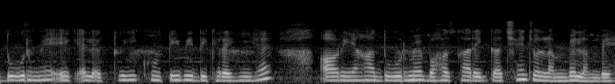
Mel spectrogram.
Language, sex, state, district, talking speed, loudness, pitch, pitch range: Hindi, female, Bihar, Gopalganj, 225 wpm, -25 LUFS, 190 Hz, 180-200 Hz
